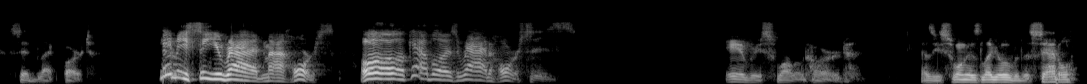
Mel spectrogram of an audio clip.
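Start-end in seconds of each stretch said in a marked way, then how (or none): 1.6-5.8 slow, drawled bad guy; outlaw voice. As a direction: lay down the rule.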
